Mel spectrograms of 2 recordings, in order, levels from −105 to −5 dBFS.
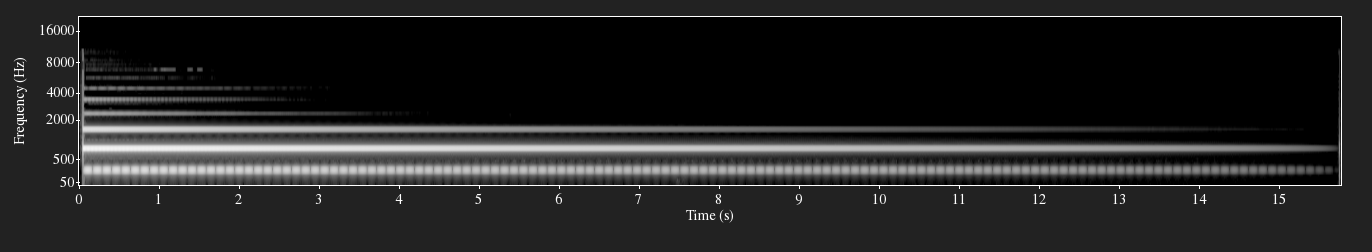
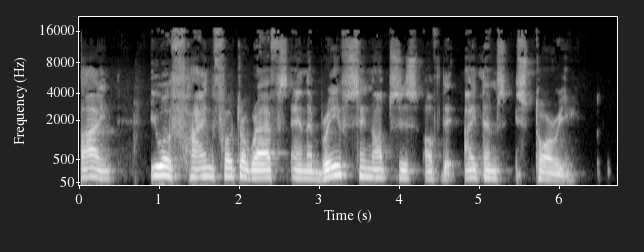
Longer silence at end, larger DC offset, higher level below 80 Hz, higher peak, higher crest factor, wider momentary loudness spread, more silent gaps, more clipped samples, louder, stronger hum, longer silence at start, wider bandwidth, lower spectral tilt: first, 3 s vs 0.55 s; neither; second, -88 dBFS vs -60 dBFS; about the same, -6 dBFS vs -4 dBFS; about the same, 16 dB vs 18 dB; first, 24 LU vs 11 LU; neither; neither; about the same, -20 LUFS vs -21 LUFS; neither; about the same, 0.05 s vs 0.05 s; second, 4.8 kHz vs 17 kHz; second, -4 dB/octave vs -6 dB/octave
